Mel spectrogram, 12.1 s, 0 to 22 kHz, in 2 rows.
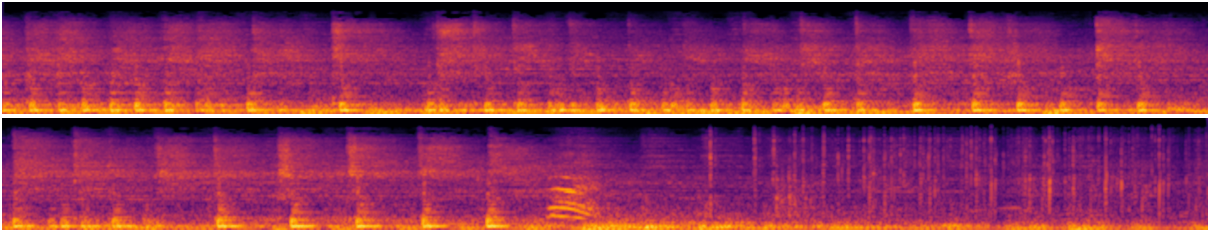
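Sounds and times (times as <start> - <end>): cymbals clashing: 0.0 - 9.6
big drum beating fast: 0.0 - 10.0.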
